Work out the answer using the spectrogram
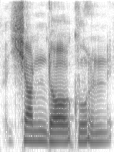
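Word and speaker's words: Hyundogun (현도군): The Lintun Commandery, um, in, pronoun- in Korean, it's pronounced Imdun Gun, uh, BCE 107 to CE 82, the Xuantu Commandery, we'll be covering a lot of these in the next episode, pronounced Hyundogun in Korean.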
